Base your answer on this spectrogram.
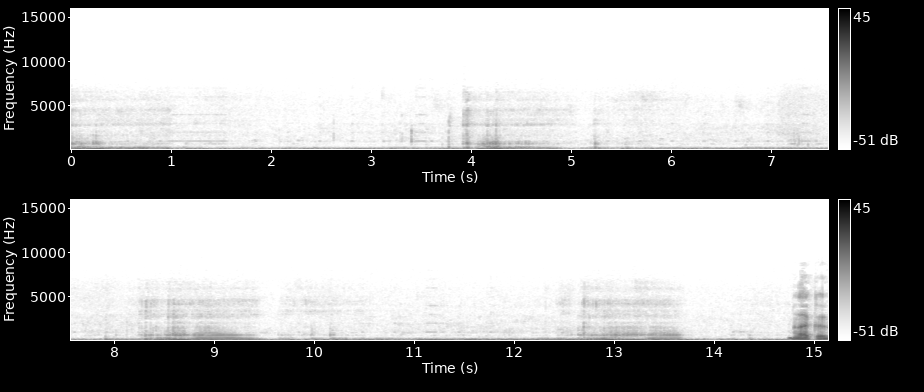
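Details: Deep, rumbling snores recurring every four to five seconds over a steady low hum from a sleeping dog, loud and sounding like a human's; snoring.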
